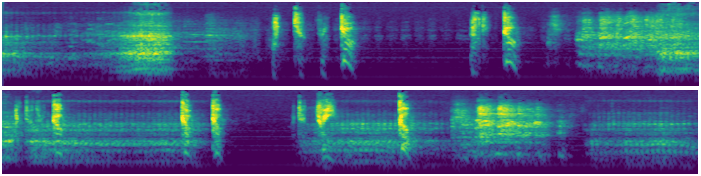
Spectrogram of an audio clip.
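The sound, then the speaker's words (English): A dog growls and snarls while chasing someone around a store, in excited, intermittent bursts broken by sharp clicks and scuffles, fairly loud, with brief quiet gaps between the rough outbursts. “You let the dog chase you around the store while I make the phone call.”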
